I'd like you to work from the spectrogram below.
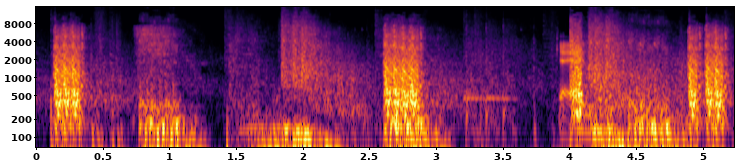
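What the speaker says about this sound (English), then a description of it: "I don't mind them shooting the turrets" Gunfire at turrets in RimWorld, a series of sharp bursts and volleys coming in uneven clusters, fairly loud, with brief gaps between salvos and no talking.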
